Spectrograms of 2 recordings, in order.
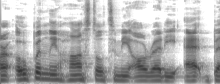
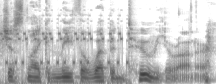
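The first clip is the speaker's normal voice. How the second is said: voice brought right down, lowered and hushed; 4 semitones lower, 9 dB quieter than usual. Voicing a character addressing the judge in court: lowered voice. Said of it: "lowers voice".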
